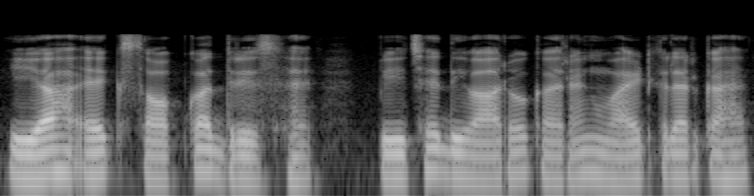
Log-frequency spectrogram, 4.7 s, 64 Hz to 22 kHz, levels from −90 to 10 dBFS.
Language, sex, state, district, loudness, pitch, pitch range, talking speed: Hindi, male, Jharkhand, Ranchi, -21 LUFS, 115 Hz, 105-120 Hz, 180 wpm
